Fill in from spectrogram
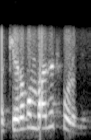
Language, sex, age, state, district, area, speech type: Bengali, male, 45-60, West Bengal, Jhargram, rural, conversation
